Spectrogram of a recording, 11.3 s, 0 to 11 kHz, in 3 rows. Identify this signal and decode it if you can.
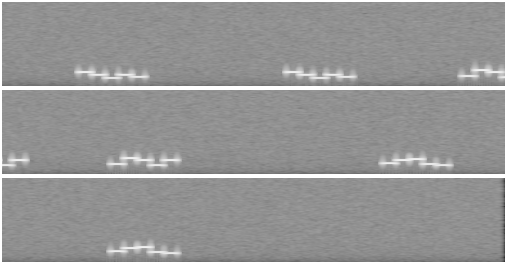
Five-tone selective call (CCIR), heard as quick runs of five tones, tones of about 100 ms. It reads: 96163 96163 44929 44929 59042 59042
